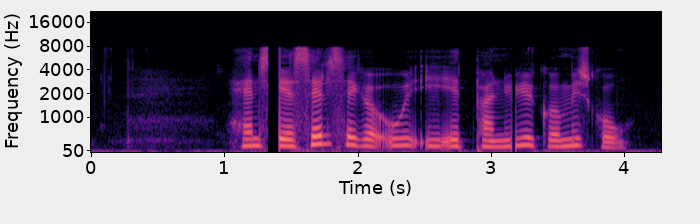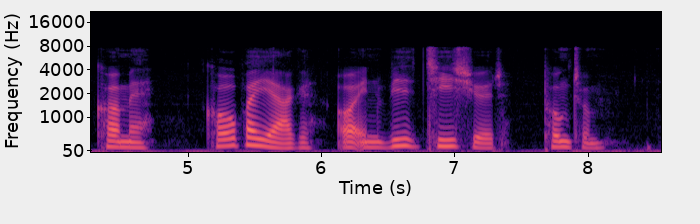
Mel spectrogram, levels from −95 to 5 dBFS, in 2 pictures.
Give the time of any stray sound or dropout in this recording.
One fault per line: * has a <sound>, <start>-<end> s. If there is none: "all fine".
* has a dropout, 1.3-1.4 s
* has a dropout, 3.2-3.2 s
